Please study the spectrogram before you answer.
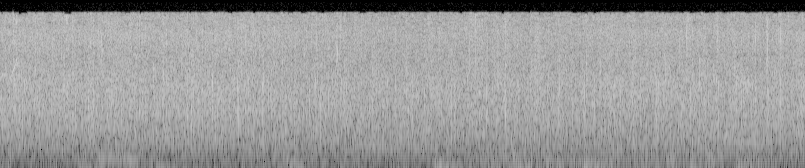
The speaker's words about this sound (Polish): Najpierw słychać było muzykę, potem oklaski, którymi publiczność nagrodziła wykonawcę. Przykład ten ilustruje związek między przyczyną muzyka i skutkiem oklaski.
